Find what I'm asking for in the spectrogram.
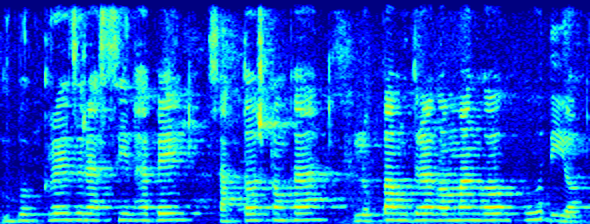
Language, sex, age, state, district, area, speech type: Odia, female, 30-45, Odisha, Khordha, rural, read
